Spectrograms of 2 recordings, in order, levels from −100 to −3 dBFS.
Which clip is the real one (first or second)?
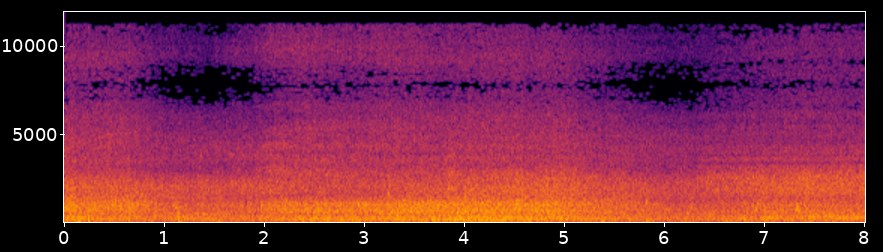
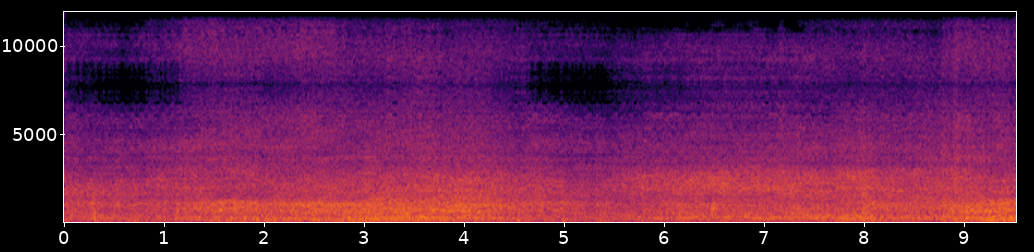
first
